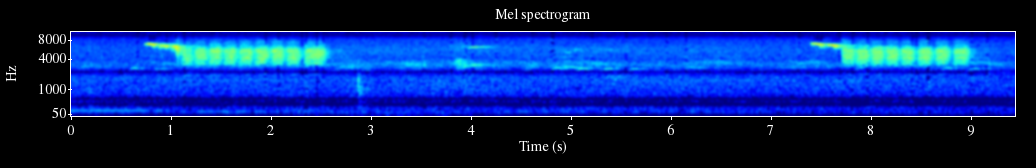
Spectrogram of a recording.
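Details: Carolina Chickadees bringing insect eggs and larvae to nestlings at a birdhouse in St. Cloud, Osceola County, over native plants. Two calls several seconds apart, each a thin high note then about ten buzzy, rapidly repeated dee notes over a low hum.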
